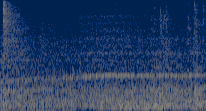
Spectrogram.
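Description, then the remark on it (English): A train rumbles past in a steady, continuous roar of wheels and rails, with a faint sustained tone running through the noise and no voices. “Here's a train now.”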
